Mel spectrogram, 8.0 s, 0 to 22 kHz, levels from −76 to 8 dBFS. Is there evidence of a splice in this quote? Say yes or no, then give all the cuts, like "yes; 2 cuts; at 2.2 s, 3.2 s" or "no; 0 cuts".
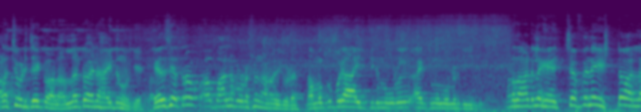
yes; 2 cuts; at 1.8 s, 6.4 s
